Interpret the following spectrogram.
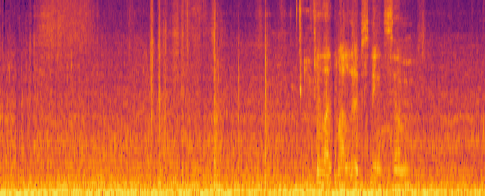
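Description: Steady low rumble of car road noise heard inside the cabin while driving. A voice starts up about four seconds in.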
